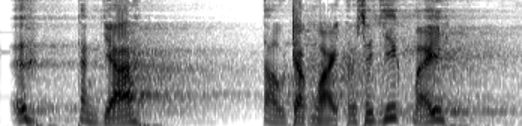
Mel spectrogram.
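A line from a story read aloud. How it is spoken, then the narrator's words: Shout from inside. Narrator (Vietnamese): Bên trong vang lên tiếng hét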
